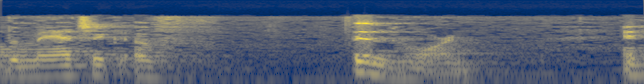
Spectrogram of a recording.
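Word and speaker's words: Findhorn: called the magic of fin horn and he corrected my pronunciation he said you mean fin horn he said our fin horn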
